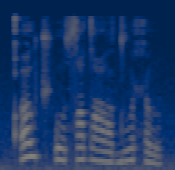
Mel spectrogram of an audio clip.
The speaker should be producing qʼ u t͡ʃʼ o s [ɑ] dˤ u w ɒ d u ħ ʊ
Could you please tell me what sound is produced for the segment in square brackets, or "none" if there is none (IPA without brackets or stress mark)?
ə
